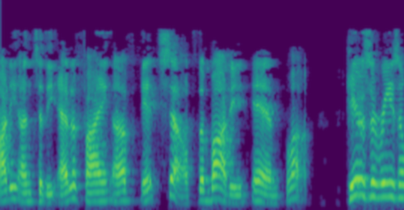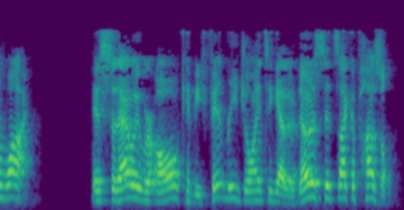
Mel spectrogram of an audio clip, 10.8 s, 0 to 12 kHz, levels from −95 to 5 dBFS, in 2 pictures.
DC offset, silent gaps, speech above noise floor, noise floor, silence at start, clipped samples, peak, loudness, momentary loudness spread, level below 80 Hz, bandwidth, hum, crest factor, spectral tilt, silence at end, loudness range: under 0.1%; 4.17-4.23 s, 4.36-4.47 s, 5.93-6.58 s; over 70 dB; under -90 dBFS; 0 s; under 0.1%; -2 dBFS; -20 LUFS; 9 LU; -76 dBFS; 7.6 kHz; none; 18 dB; -3.5 dB/octave; 0.2 s; 2 LU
